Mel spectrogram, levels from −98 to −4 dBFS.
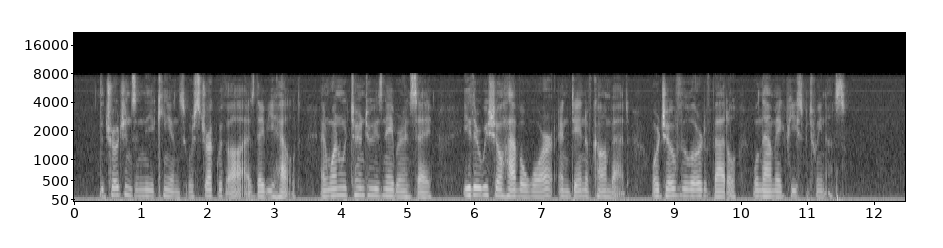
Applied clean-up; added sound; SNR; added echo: none; none; none; none.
